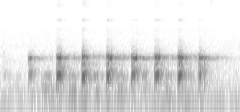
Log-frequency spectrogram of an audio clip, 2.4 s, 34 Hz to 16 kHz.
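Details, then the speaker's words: Rebuilt mechanical fuel pump for a Ford F-1 straight six: eight crisp, evenly timed pumping strokes with a short squeaky note. This sound indicates a good fuel pump, normal operation. "if it makes that sound then you got a good fuel pump"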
